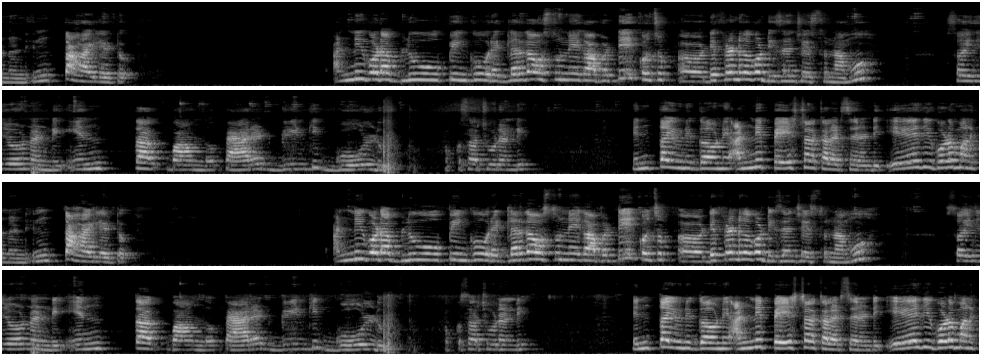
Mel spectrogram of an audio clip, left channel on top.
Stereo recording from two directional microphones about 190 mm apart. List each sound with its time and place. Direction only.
0.0 s a woman's voice: 45° right (ahead or behind)
3.3 s a woman's voice: 50° right (ahead or behind)
16.1 s a woman's voice: 35° right (ahead or behind); by 19.5 s 55° right (ahead or behind)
